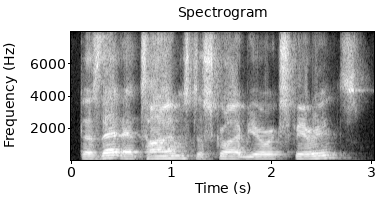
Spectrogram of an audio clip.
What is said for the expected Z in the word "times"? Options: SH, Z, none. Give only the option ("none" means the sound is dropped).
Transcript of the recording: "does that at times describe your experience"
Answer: Z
